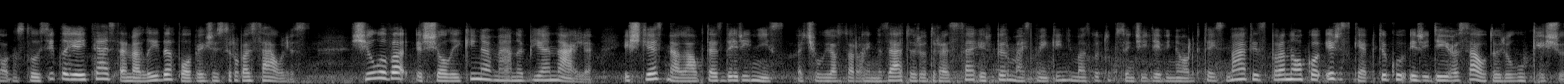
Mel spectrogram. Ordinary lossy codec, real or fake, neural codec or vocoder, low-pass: AAC, 48 kbps; fake; codec, 16 kHz, 0.8 kbps, ZipCodec; 7.2 kHz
